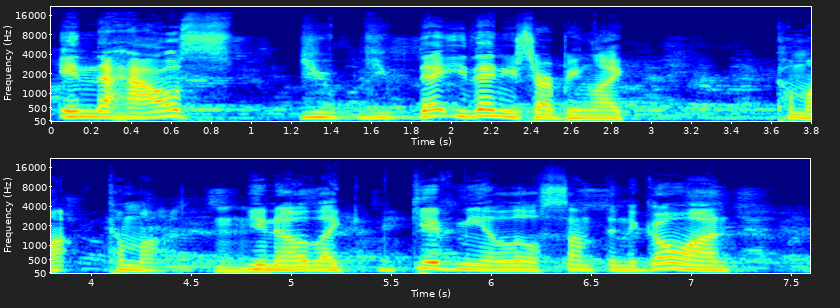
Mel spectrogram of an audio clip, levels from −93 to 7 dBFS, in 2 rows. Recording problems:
background chatter; faint; throughout; 4 voices, 20 dB below the speech

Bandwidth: 18 kHz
